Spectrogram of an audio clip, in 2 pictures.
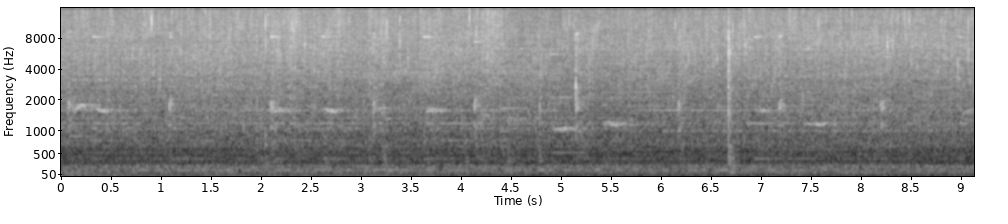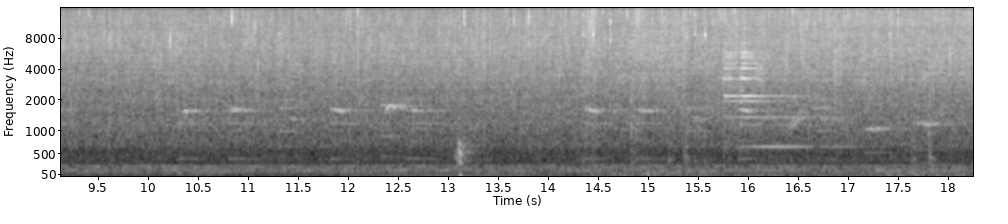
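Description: Ground beef, diced potatoes and mixed vegetables sizzling and frying in a wok: a steady crackling hiss with an occasional sharp click.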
